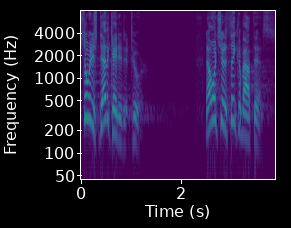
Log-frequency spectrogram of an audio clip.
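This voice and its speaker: Raised and projected, a man's bright, sharp voice carries an animated tone and an American accent. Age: 50s. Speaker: political candidate. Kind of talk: political speech. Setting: stage with audience.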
